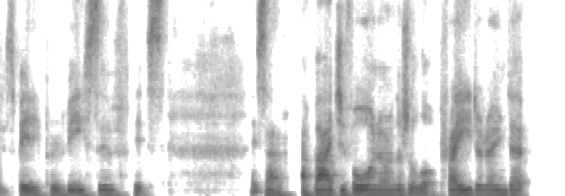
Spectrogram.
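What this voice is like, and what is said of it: Glaswegian Scottish accent. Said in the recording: “as you can tell from the accent, I was born in Glasgow, raised in West Central Scotland”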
